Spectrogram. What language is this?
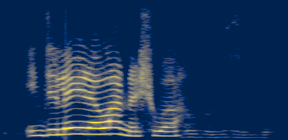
Pashto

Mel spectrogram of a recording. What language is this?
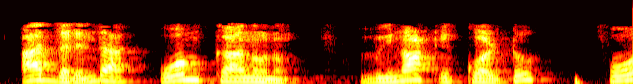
Kannada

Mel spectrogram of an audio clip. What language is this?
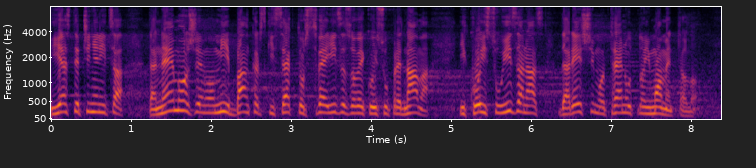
Serbian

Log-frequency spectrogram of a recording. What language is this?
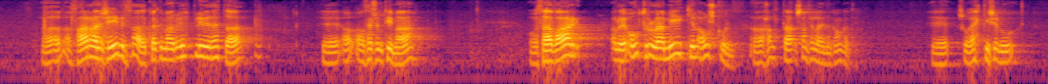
Icelandic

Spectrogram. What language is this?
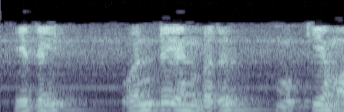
Tamil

